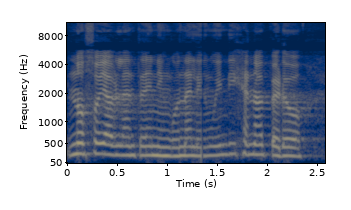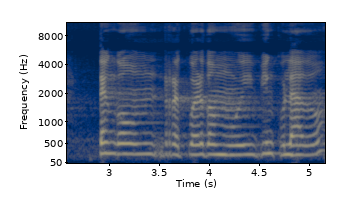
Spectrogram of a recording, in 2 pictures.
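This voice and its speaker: This woman talks at a moderate pace with a fairly high pitch. Her intonation is monotone and flat. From Mexico City. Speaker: panel moderator. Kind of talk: panel discussion moderation.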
